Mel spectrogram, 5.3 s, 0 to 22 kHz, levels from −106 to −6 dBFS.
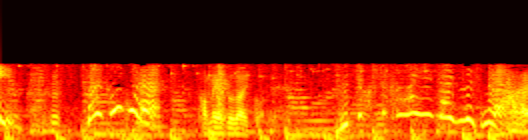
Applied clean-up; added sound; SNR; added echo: none; none; none; none.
